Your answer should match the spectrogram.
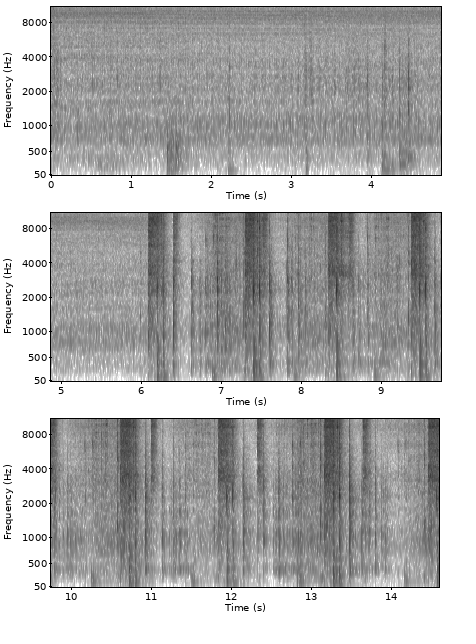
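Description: Pneumatic T-cork insertion machine cycling again and again, starting about six seconds in: short, sharp bursts of air and clacks, one or two a second, often in pairs. Before that there is only a low steady hiss with a few faint knocks.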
